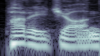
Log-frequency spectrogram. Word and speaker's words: Phari-Jong: And Parijong, I found out that the pronunciation of that monastery is Parijong. There is no F sound in Tibetan.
